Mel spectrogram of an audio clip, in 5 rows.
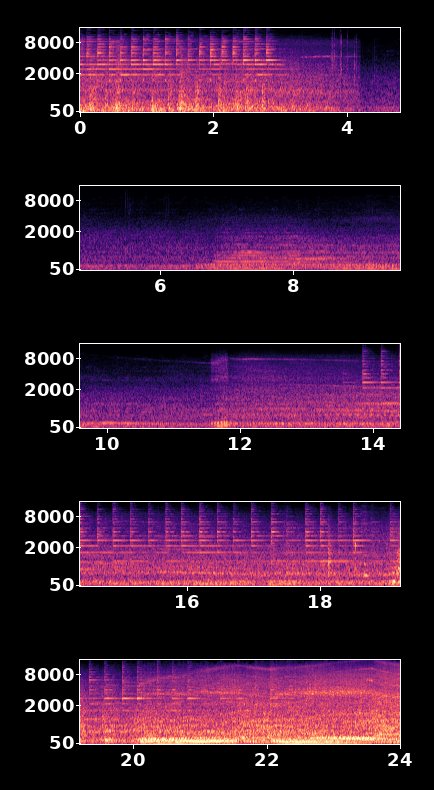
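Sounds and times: railroad crossing bell ringing: 0.0s - 4.2s, 13.2s - 24.0s
truck engine: 7.6s - 24.0s.

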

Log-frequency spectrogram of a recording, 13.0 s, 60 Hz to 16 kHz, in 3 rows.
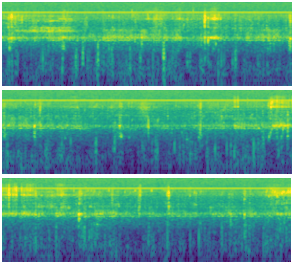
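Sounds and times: water lapping against boat: 0.0s - 13.0s
wind on microphone: 0.0s - 13.0s.

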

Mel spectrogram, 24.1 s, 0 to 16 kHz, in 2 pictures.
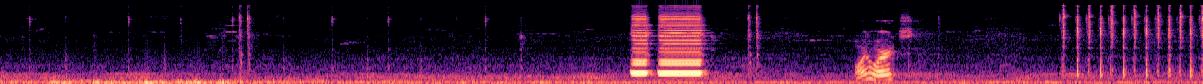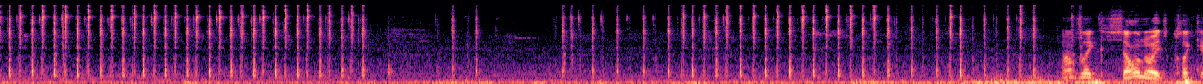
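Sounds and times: starter solenoid rapid clicking: 10.6s - 16.9s, 17.6s - 22.5s.

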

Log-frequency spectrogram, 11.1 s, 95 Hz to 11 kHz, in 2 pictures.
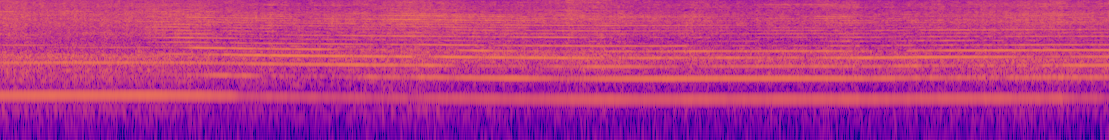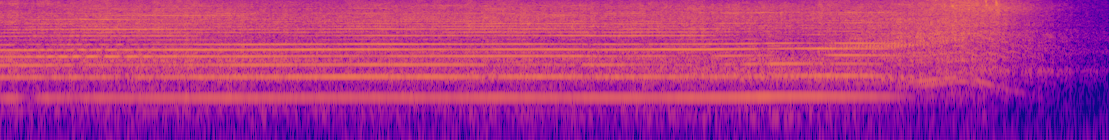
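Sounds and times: router whining while cutting wood: 0.0s - 11.0s.

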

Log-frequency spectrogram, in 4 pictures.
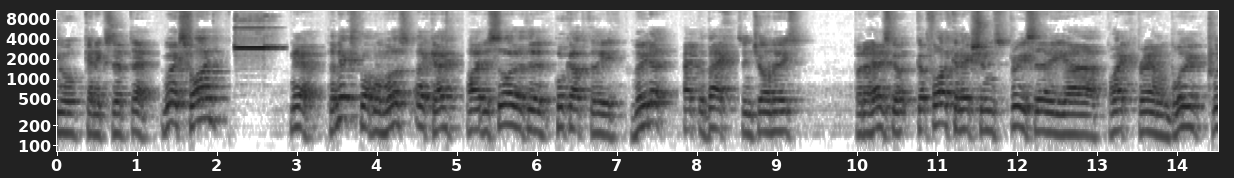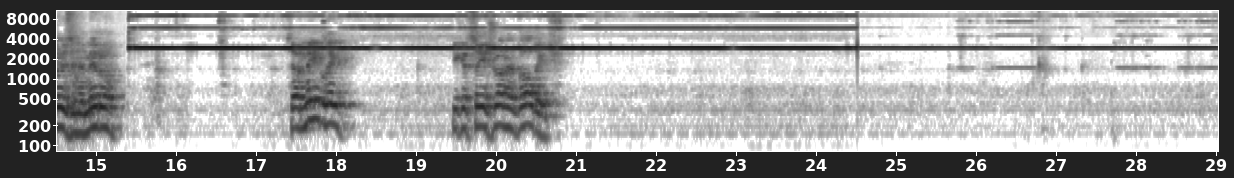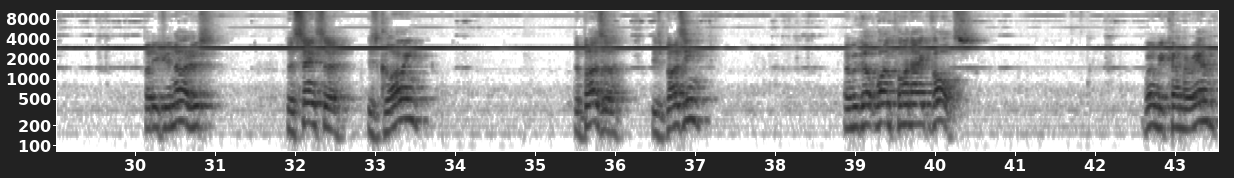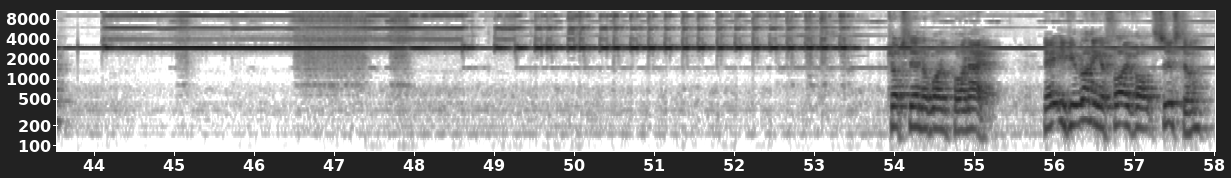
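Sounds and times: buzzer high-pitched tone: 15.4s - 58.0s.

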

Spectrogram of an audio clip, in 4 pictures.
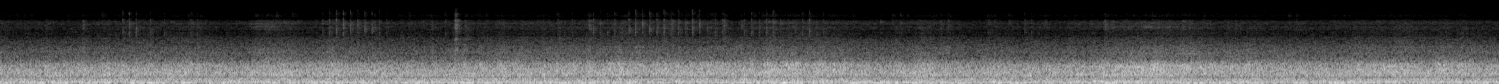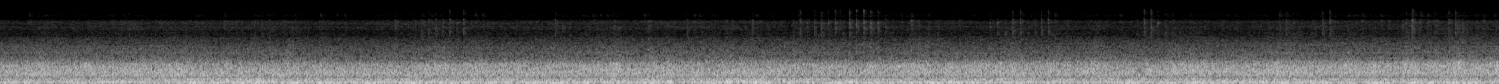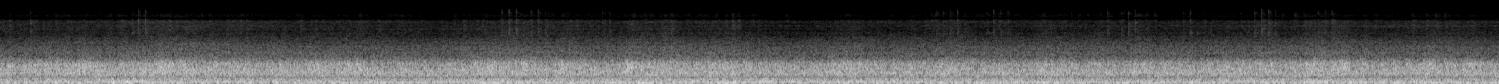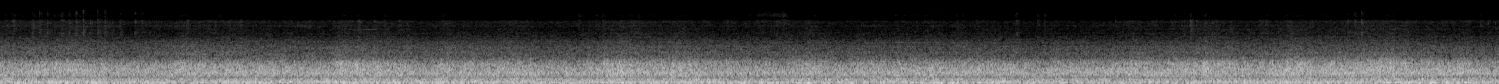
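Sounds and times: train wheels rumbling on track: 0.0s - 59.9s.

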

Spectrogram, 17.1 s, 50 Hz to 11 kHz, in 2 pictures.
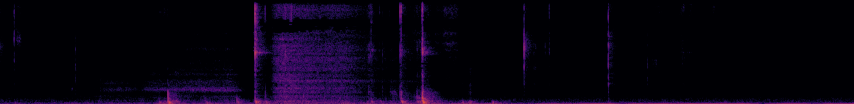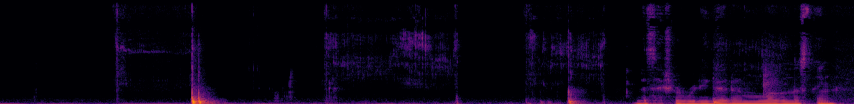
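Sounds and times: faint low hum: 3.0s - 17.0s.

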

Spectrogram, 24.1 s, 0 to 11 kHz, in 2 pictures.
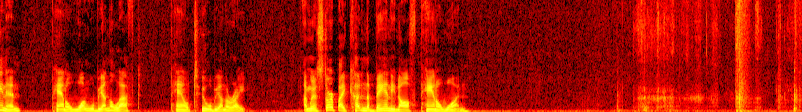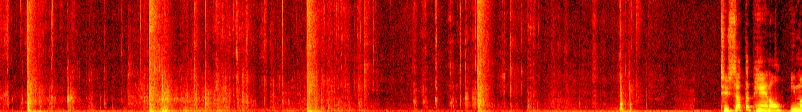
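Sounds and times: cardboard and wood rustling and knocking: 9.4s - 21.7s
plastic banding snipping and snapping: 11.0s - 20.0s.

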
